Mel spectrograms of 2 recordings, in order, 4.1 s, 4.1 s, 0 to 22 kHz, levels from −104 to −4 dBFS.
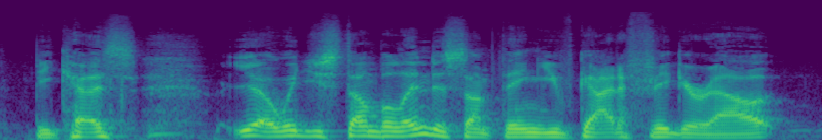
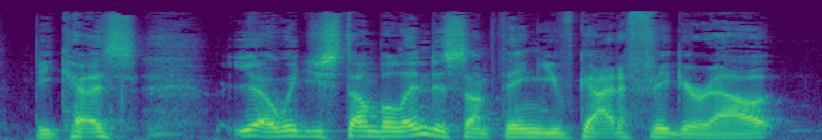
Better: second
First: muffled; very slightly; fading above 3 kHz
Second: none

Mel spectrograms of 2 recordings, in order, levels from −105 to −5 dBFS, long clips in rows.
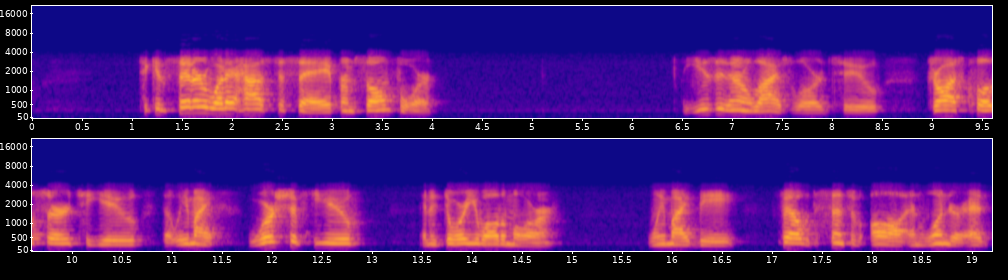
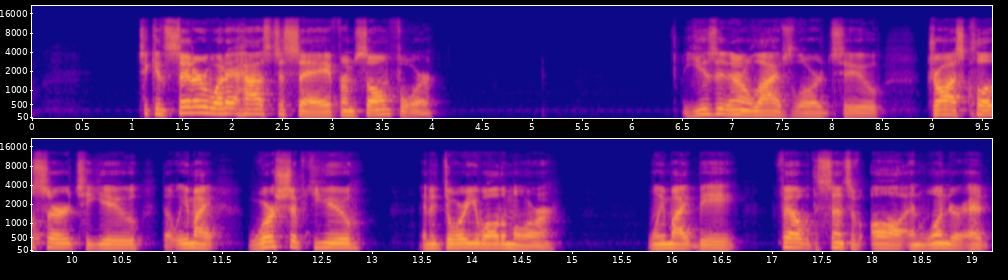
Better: second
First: phone-call audio; nothing above 3 kHz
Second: none

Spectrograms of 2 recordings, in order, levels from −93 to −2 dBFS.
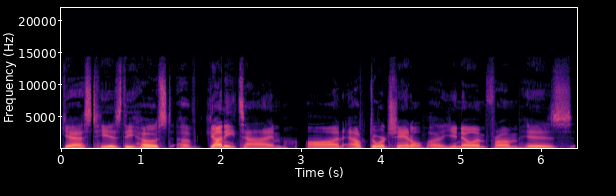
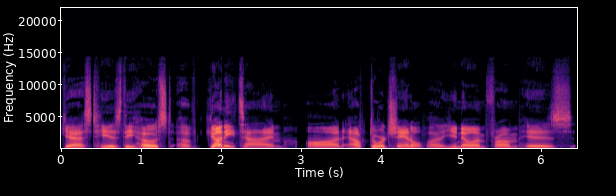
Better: first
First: none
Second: thin; somewhat; fading below 300 Hz

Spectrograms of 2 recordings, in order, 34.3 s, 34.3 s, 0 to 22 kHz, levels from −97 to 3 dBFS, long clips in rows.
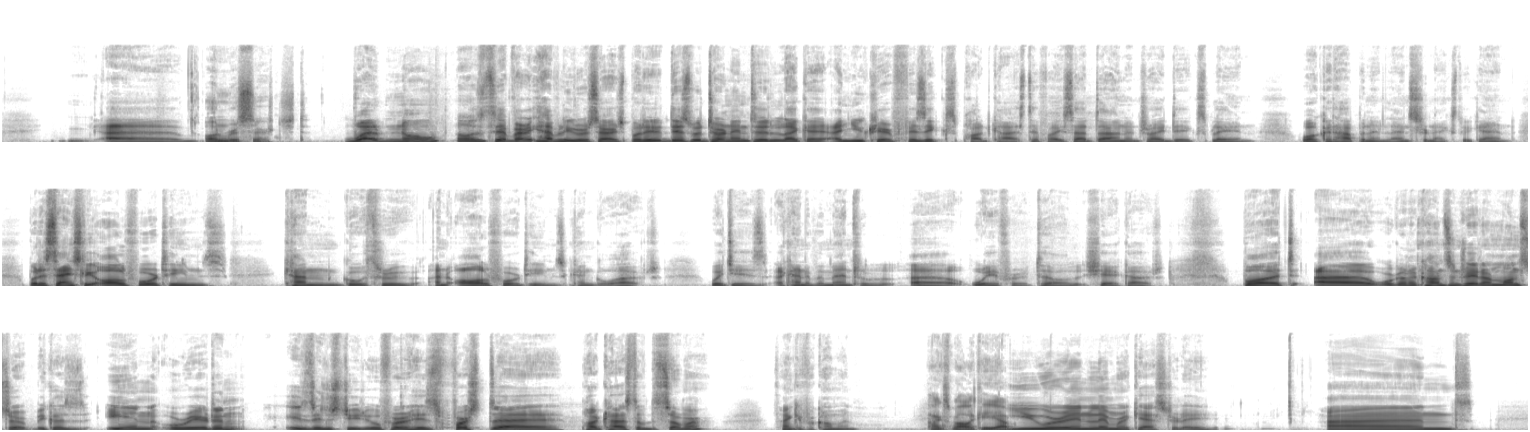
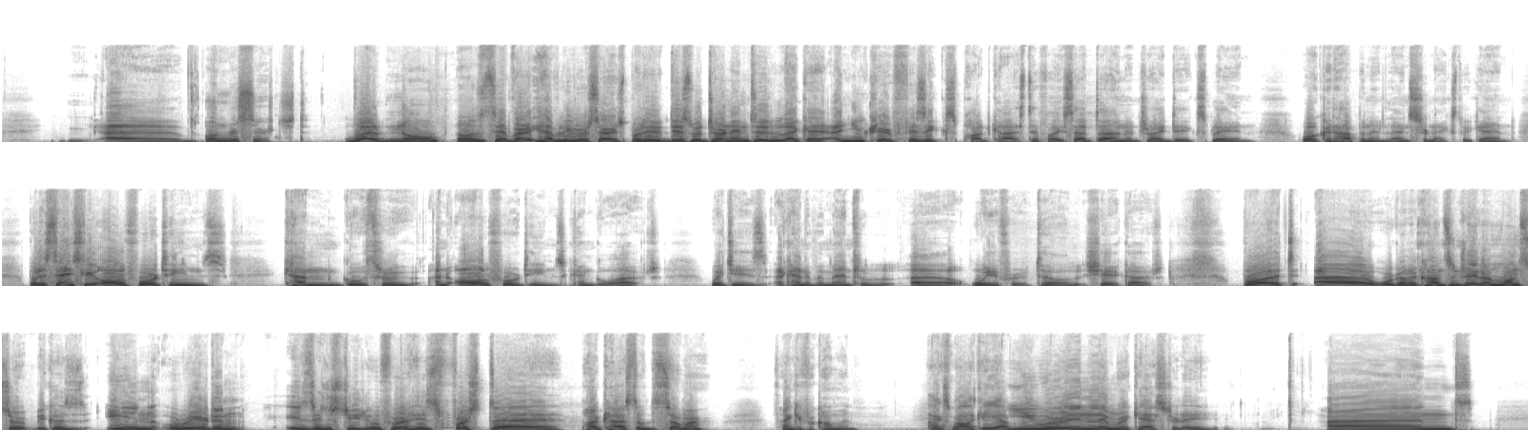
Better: first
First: none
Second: distortion; heavy; 7 dB below the speech

